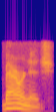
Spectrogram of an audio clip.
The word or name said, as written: baronage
